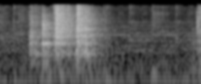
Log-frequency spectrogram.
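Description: Scissors and other small tools clattering as they are pulled out of a waist pouch and set down on a table: two short bursts of clinking about half a second in.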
